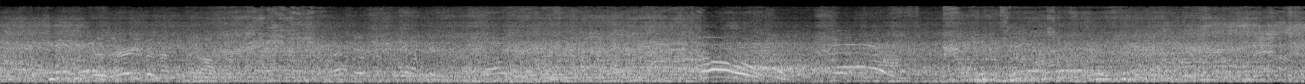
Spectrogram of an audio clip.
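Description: Dirt bike engines rev and whine loudly in a large echoing arena.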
